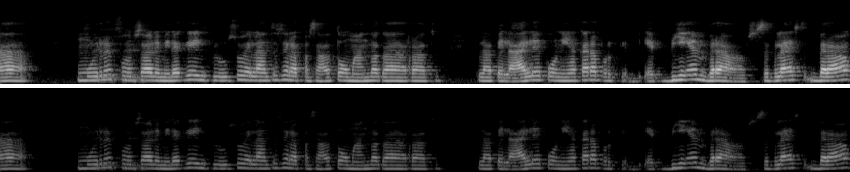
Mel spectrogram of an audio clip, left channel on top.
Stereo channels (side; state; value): right; quieter; 14.2 dB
